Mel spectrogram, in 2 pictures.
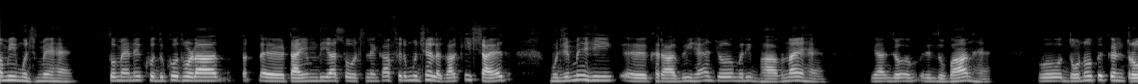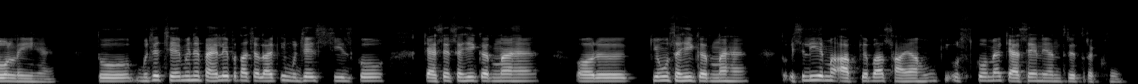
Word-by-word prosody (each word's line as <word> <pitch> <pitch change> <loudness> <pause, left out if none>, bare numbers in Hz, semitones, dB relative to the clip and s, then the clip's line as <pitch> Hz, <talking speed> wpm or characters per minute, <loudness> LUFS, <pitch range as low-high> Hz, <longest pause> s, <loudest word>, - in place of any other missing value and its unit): कमी 190 +1 +2
मुझ 165 -5 -3
में 160 0 -1
है। 140 -2 -4 0.4
तो 180 - 0
मैंने 180 +1 -1
ख़ुद 180 -2 -1
को 195 - +7
थोड़ा 180 -1 +7 0.4
ट 155 -3 +3
टाइम 155 +2 +3
दिया 170 0 +1
सोचने 160 -1 -6
का 185 +3 -3
फिर 190 +1 -3
मुझे 195 +2 0
लगा 155 -3 +1
कि 215 - -6
शायद 170 -2 +3 0.5
मुझमें 175 +7 -1
ही 190 0 0
अ, 155 -5 0
ख़राबी 150 +1 +1
है। 180 +4 -3
जो 175 0 -1
मेरी 170 +1 -5
भावनाएँ 150 +7 +2
हैं 135 -4 -9 0.5
या 150 0 0
जो 150 +1 -3
ज़ुबान 145 +5 +3
है 130 -2 -10 0.5
वो 165 +1 0
दोनों 155 +5 0
पे 205 - +1
कंट्रोल 155 -5 +3
नहीं 135 -1 -2
है। 125 -1 -11 0.5
तो 155 0 +1
मुझे 200 +5 +2
6 185 -2 0
महीने 195 0 +1
पहले 190 +1 +3
ही - - +4
पता 185 -1 -1
चला 170 -3 +1
कि 195 +5 -5
मुझे 175 0 -1
इस 175 0 -8
चीज़ 165 -2 -4
को 170 0 -1 0.4
कैसे 165 +2 +1
सही 170 +1 0
करना 160 0 +3
है 160 0 -1 0.5
और 150 0 +3 0.5
क्यों 185 +1 +1
सही 175 0 +2
करना 160 -1 +1
है? 155 0 -5 0.4
तो - - -16
इसलिए 200 +1 +2
मैं 185 -2 -1
आपके 155 +1 +2
पास 165 - -1
आया 145 0 +1
हूँ 150 +3 -7
कि - - -15
उसको 180 +3 -5
मैं 180 +1 -2
कैसे 155 +2 +2
नियंत्रित 150 -2 -4
रखूँ? 130 -2 -12
165 Hz, 190 wpm, -23 LUFS, 150-180 Hz, 0.5 s, को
